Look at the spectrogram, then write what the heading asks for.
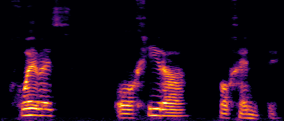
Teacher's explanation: un sonido velar fricativo sordo que muchas veces se hace más fuerte más bien ubular y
